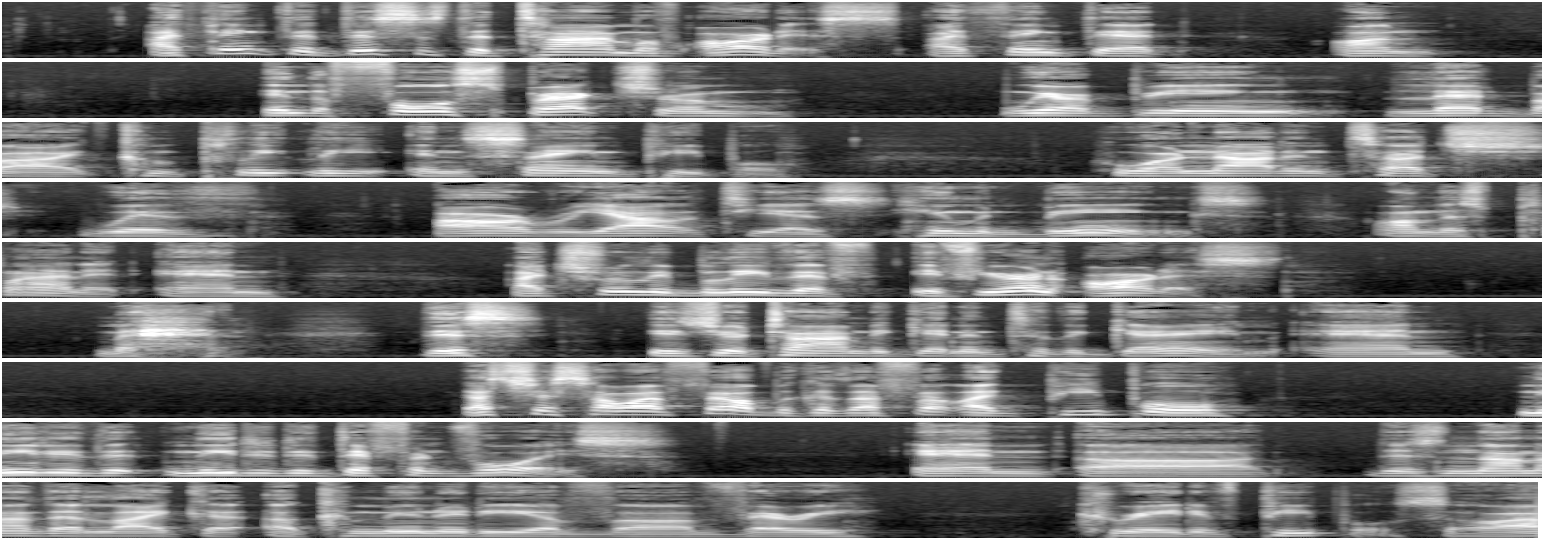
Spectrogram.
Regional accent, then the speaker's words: Oakland, California, United States; in Oakland, my hometown

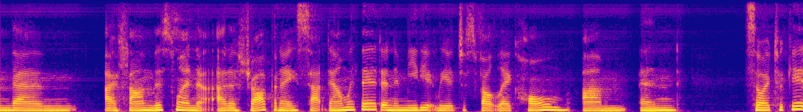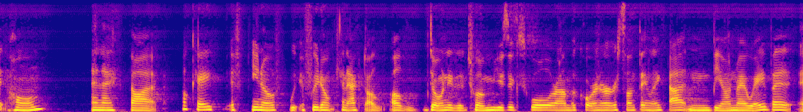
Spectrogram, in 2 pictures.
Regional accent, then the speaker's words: Canada; I couldn't be in the US anymore because I'm Canadian and my work visa was done.

